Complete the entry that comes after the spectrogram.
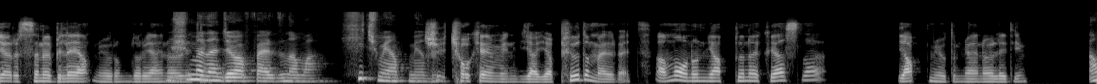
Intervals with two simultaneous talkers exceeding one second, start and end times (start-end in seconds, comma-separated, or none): none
